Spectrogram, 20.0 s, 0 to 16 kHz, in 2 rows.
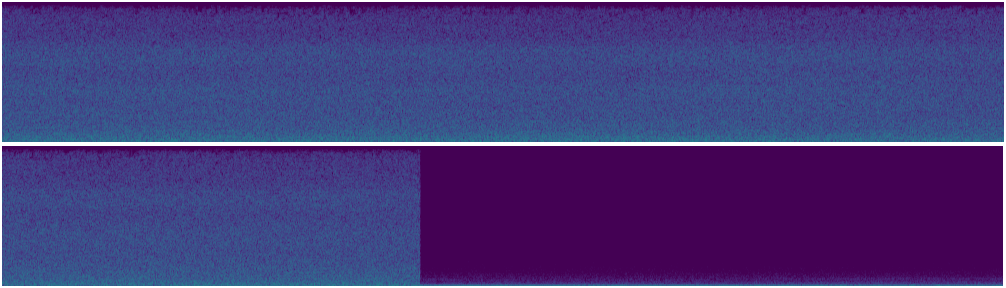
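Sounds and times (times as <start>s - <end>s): waterfall roar: 0.0s - 14.2s
faint low hum: 0.0s - 20.0s.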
